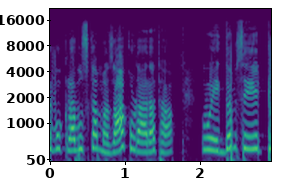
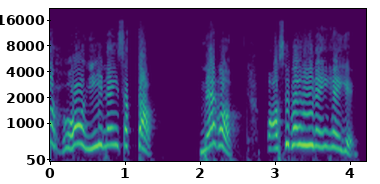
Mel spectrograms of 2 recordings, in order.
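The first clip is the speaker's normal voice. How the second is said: higher and louder, refusing to believe; loud denial; 6 semitones higher, 5 dB louder than usual. Acted. Husband to wife, denying the club mocks him, loud disbelief. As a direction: shout it can't be true. George denies being a joke.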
